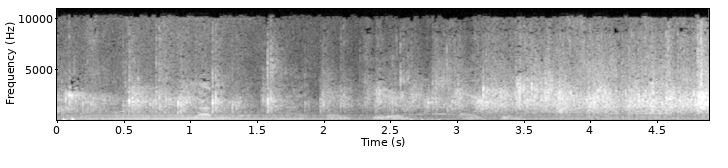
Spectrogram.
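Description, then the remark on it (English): An audience claps their hands for Jesus in a dense, sustained burst of applause lasting the whole stretch, with voices calling out over it and a steady low hum underneath. “Let's give Jesus that great big hand clap.”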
